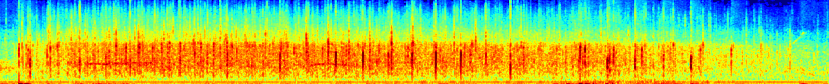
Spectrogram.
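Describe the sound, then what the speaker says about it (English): Graduation ceremony audience applauding steadily for several seconds, a dense and even wash of many hands heard from some distance over a low hum. "Let's take a moment and give your parents, brothers, sisters, grandparents, aunts, uncles, a huge round of applause."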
